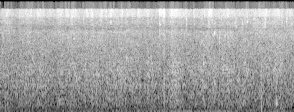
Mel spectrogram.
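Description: Heavy rain pouring steadily, a dense, even hiss with a few faint drips and knocks standing out.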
